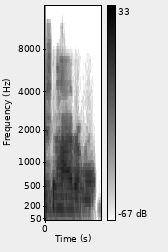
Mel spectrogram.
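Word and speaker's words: Natisha Hiedeman: Natisha Heidemann.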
